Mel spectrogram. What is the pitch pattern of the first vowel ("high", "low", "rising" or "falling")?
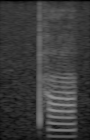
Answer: high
